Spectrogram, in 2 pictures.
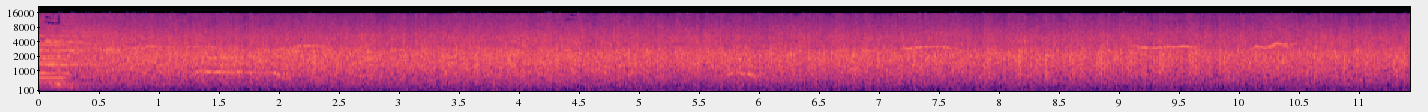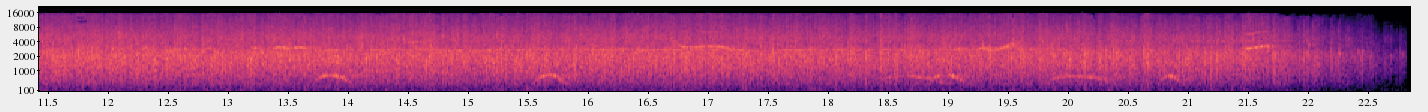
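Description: Live concert audience applauding and cheering just after the final note, with scattered whistles; the applause fades out at the end.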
